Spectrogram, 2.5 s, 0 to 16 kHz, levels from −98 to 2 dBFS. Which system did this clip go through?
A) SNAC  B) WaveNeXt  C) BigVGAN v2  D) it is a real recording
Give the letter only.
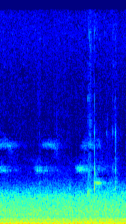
D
